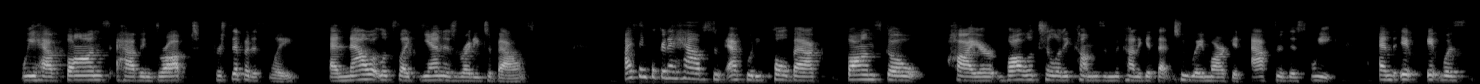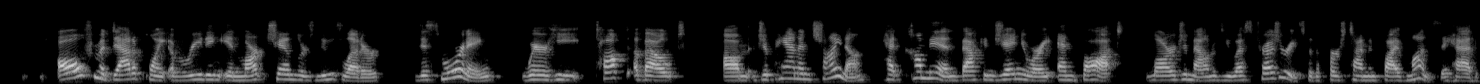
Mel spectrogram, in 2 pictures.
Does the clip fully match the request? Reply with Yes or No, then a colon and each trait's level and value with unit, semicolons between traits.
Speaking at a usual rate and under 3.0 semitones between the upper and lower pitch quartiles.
No: average, 180 wpm; average, 3.6 semitones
